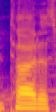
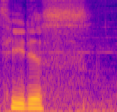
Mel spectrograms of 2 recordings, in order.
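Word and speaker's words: Tidus: We leave as soon as you I know I say Titus, but I've always called him Titus, so it's just a habit, but it's pronounced Tetus.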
